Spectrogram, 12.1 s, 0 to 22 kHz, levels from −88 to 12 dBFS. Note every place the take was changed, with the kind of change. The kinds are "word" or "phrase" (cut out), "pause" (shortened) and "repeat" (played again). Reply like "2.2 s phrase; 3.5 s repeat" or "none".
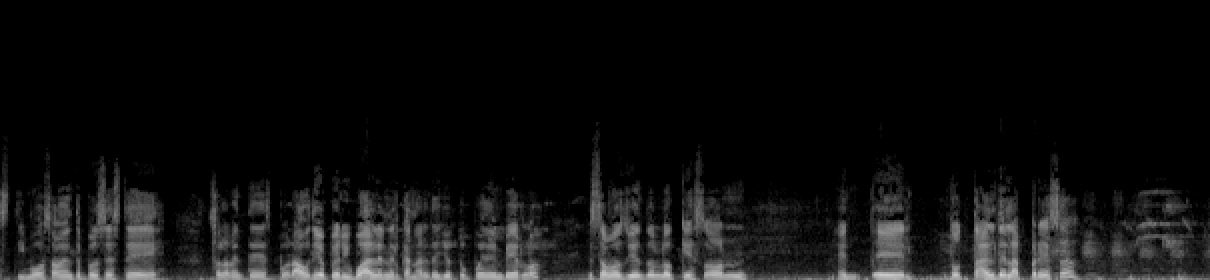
none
